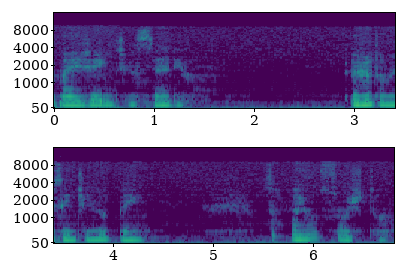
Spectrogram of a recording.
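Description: A tender middle-aged father reassures his daughter in a hushed, breathy voice, as a woman puts him on for a fan audio drama. He speaks slowly and calmly, trying to soothe her. The delivery sits a little low and unhurried. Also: far from the mic, exaggerated voice. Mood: reassuring. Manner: soft, reassuring, half-whispered. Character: gentle middle-aged father recovering in hospital.

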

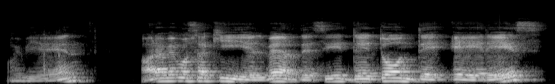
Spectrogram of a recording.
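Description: A man's voice: medium pitch, expressive, extremely slow. A man teaching Spanish, reading workbook exercises aloud and patiently repeating phrases for learners. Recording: roomy, dull lo-fi sound.

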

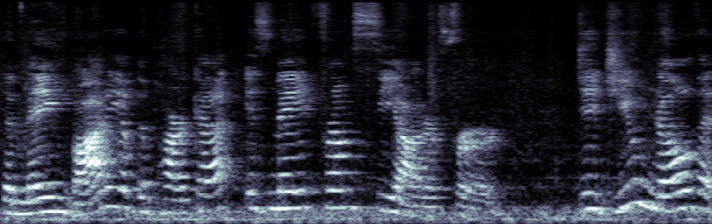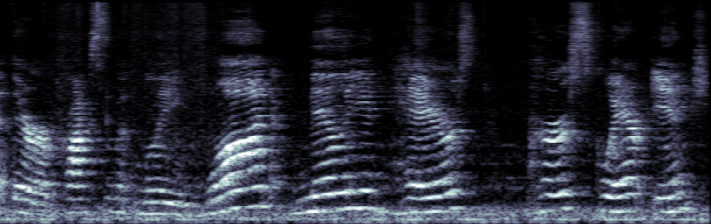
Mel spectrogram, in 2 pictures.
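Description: A woman's voice: fairly high pitch, far from the mic. Woman performing cheerful proud puppet woman, exclamatory, educational show, roomy sound, faint noise. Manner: exclamatory, addresses the audience with questions. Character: proud, cheerful Chugach Sugpiaq woman puppet in fur parka. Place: indoor room, puppet stage.

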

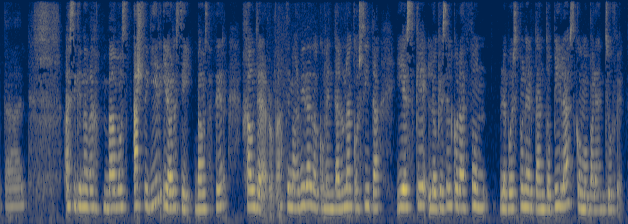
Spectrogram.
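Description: A woman's voice: fairly high pitch, a little mellow. A woman in her twenties with a Spanish accent from Spain, chatting casually through a shopping haul in a small bedroom, upbeat and full of asides. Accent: Peninsular Spanish. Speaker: vlogger.

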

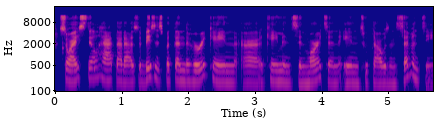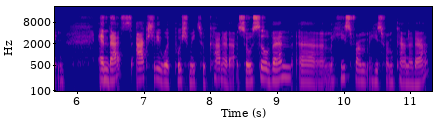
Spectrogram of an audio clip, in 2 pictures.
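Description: A woman in her forties, a native Dutch speaker, telling her story with animated gestures over a video call from a bright room at home. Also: on the low side, moderate pace, no room sound. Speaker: guest, mindset coach. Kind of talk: casual video-call interview. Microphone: video call laptop mic.

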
